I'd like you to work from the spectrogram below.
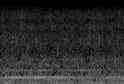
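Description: Steady rain falls as a continuous, even wash of soft patter and hiss, with no distinct drops standing out and nothing else heard.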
